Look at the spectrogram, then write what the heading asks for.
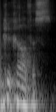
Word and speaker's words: Kukathas: I can't pronounce his name. Kukathas, is it? Chandran Kukathas.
